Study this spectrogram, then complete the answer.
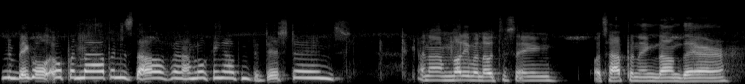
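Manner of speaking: exaggerated innocent musing, high and light; pretending not to notice. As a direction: act distracted so the dog sneaks up. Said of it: "pretend like I'm not focusing".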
